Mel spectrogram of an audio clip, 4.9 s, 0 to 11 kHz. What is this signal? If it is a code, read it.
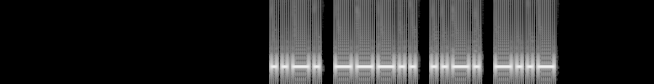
Morse code, heard as a keyed tone, about 30 wpm, 700 Hz. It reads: F8FX
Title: DXCC-100 Call Signs - 4 Characters - 30wpm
